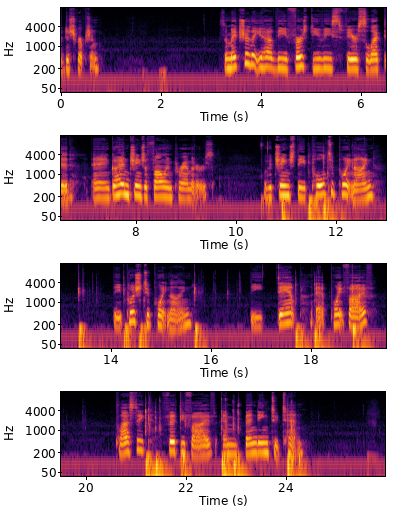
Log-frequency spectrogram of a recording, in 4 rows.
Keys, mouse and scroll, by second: 11.3 KP_Decimal, 11.6 KP_9, 13.2 Tab, 14.1 KP_Decimal, 14.4 KP_9, 15.5 Tab, 17.5 KP_Decimal, 17.9 KP_5, 18.7 Tab, 21.0 KP_5, 21.8 Tab, 22.6 KP_1, 22.8 KP_0.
